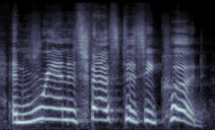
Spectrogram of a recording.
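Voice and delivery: high quick rush; excited. A narrator's reading. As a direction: speed it up with excitement. Exciting escape.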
